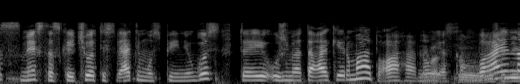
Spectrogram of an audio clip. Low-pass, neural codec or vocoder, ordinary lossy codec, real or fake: 7.2 kHz; none; AAC, 32 kbps; real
